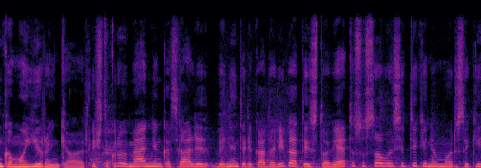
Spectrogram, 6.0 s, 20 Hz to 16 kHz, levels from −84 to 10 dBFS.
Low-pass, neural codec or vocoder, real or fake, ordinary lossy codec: 14.4 kHz; none; real; AAC, 64 kbps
